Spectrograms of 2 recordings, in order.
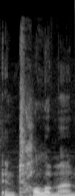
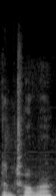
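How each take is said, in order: First: The word has four syllables. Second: The word has three syllables. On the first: The speaker calls it right. "it's Entoloma" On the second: The speaker calls it wrong. "not Entolma"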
